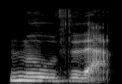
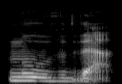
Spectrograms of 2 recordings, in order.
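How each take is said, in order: The two takes are said the same way.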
